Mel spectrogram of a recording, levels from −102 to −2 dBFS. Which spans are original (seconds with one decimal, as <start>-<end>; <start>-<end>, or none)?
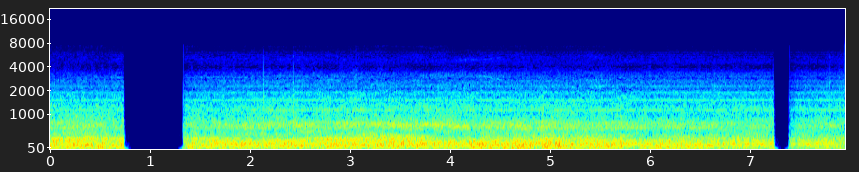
0.0-2.6; 4.3-4.9; 5.9-8.0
